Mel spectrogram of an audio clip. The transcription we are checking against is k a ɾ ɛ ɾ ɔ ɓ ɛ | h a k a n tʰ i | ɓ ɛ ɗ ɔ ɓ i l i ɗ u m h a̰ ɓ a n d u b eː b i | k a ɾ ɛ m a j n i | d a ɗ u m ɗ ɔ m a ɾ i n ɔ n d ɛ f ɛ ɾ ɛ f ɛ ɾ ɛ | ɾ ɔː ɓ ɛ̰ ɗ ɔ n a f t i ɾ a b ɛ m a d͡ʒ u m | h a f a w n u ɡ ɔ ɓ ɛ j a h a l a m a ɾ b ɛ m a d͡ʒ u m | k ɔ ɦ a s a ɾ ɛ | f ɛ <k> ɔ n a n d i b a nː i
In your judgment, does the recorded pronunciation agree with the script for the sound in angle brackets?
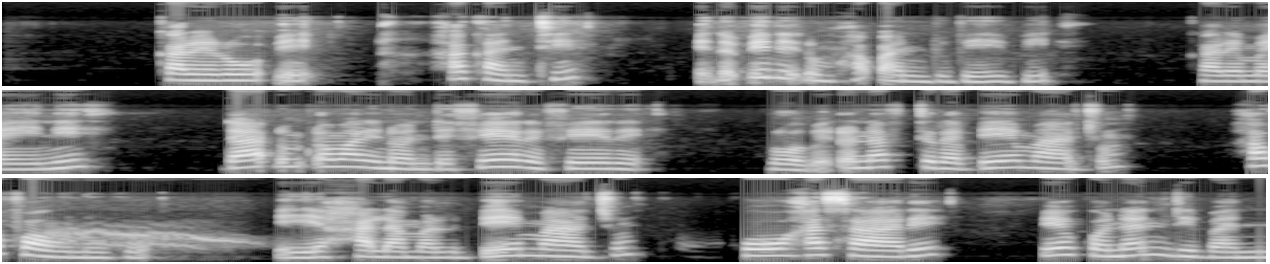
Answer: yes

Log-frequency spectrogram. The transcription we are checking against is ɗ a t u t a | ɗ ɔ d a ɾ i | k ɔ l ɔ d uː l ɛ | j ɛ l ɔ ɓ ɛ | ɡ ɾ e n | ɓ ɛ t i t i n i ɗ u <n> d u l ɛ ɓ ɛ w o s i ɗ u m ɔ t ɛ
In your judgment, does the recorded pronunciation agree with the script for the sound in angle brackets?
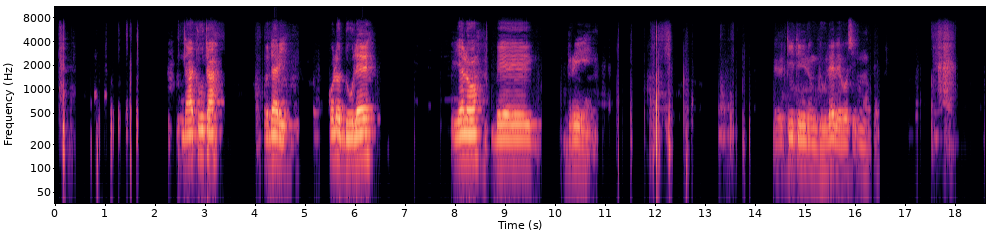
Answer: no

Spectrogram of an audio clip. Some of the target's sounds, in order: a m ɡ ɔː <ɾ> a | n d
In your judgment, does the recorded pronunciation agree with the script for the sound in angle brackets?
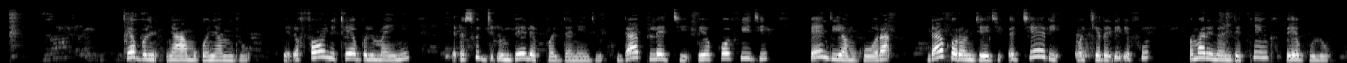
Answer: yes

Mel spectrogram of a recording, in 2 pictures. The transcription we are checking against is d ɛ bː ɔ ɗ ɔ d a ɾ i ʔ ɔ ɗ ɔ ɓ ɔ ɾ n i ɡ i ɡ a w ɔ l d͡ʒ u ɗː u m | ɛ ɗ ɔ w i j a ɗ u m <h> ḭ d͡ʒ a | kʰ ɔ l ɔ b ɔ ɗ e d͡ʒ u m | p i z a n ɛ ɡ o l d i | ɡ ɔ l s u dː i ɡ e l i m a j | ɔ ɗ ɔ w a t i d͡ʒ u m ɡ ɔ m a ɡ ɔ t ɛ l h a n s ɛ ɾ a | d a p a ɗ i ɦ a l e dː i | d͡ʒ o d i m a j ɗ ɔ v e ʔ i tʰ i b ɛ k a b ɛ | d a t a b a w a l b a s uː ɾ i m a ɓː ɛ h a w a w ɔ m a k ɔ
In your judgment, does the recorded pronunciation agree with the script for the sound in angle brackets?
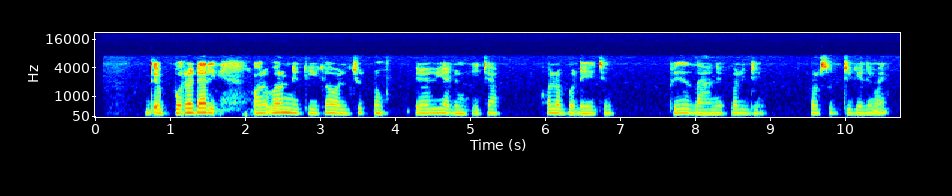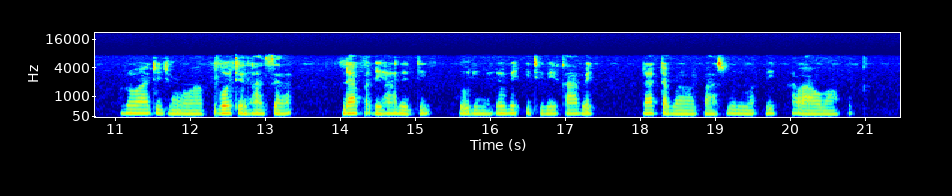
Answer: yes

